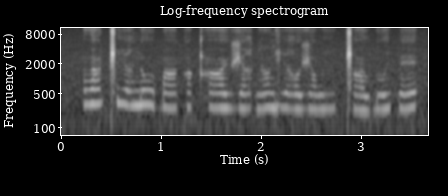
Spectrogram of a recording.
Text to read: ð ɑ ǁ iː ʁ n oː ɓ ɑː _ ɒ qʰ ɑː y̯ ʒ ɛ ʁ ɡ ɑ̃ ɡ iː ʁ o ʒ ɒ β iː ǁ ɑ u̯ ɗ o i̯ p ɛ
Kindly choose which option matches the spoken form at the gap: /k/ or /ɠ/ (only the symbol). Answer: k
